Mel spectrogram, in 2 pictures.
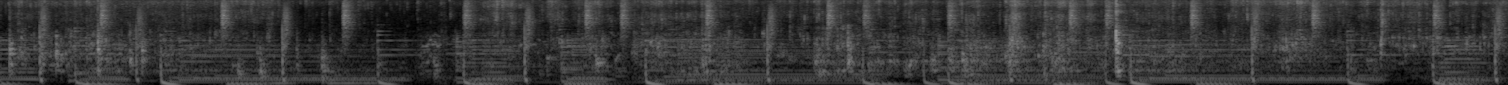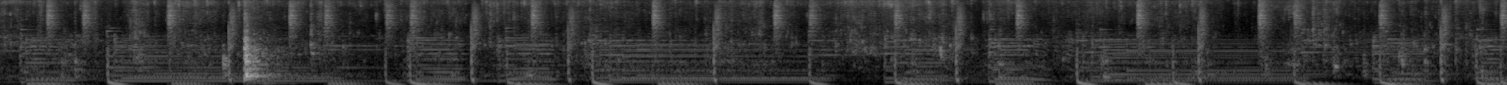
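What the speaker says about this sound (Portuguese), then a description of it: "Essa outra parte aqui, onde fica as mídias, nós também vamos passar a água." Water runs and splashes over the filter media compartment of a home aquarium filter during rinsing, a steady close trickle and gush with rhythmic clattering as the parts are handled.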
